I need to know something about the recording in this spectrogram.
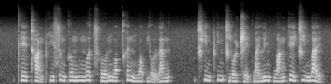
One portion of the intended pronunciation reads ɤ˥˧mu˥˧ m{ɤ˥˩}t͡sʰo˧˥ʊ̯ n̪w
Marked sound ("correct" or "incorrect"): correct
